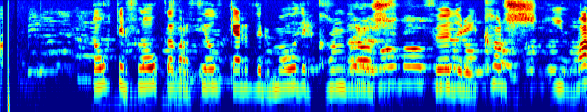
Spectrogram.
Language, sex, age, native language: Icelandic, male, 18-19, Icelandic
